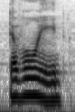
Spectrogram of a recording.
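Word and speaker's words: Devoin: Devoyne.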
